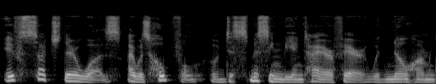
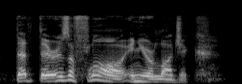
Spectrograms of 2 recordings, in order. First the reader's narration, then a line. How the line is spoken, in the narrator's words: I shouted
